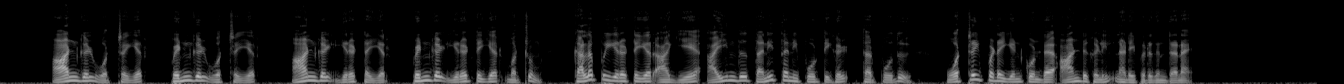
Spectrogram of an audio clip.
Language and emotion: Tamil, neutral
